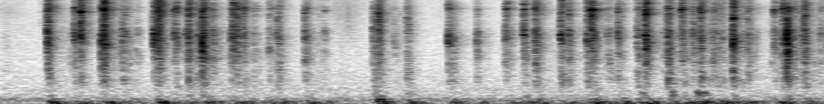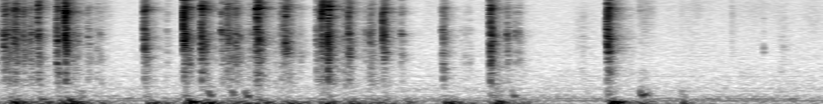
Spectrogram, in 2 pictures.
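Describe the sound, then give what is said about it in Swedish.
Rapid, steady typing on a computer keyboard, a dense stream of crisp key clicks with brief pauses and a few heavier keystrokes, no voices. “Det var när man skriver på tangentbordet och datorn.”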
